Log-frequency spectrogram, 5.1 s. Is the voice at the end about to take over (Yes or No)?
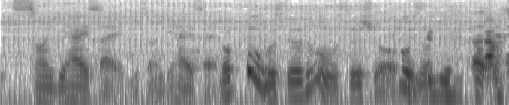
Yes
